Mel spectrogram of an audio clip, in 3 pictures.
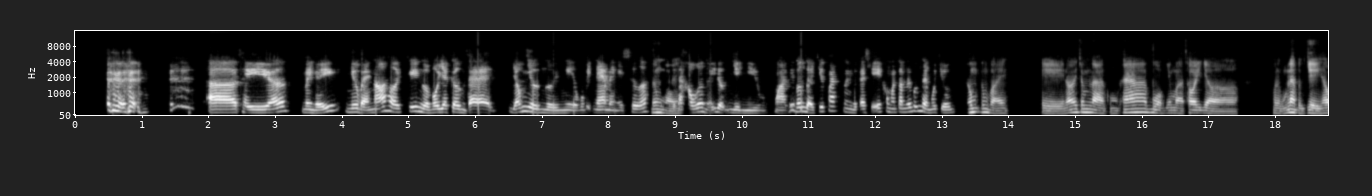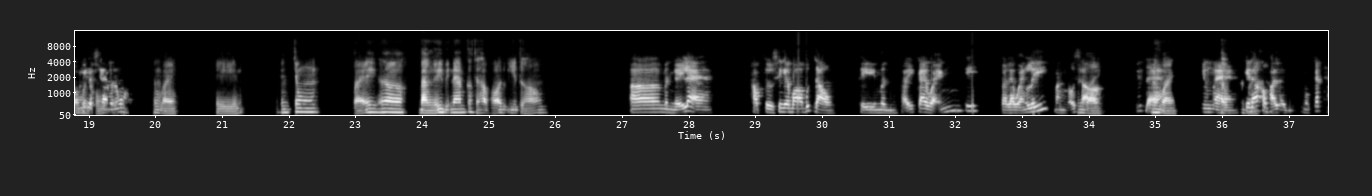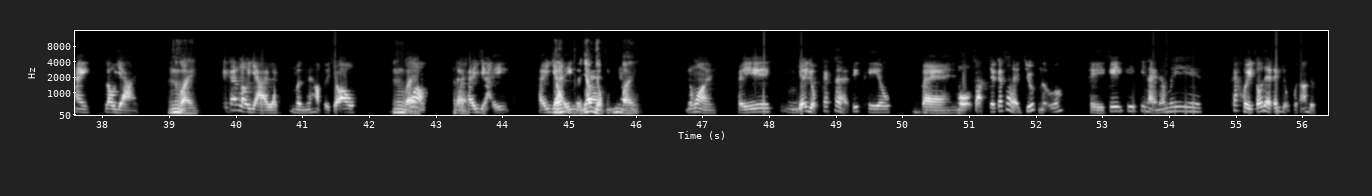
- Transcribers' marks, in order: laugh; tapping; other background noise
- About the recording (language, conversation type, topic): Vietnamese, unstructured, Chính phủ cần làm gì để bảo vệ môi trường hiệu quả hơn?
